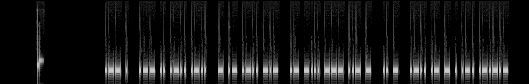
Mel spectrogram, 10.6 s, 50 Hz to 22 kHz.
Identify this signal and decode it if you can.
Morse code, heard as a keyed tone, about 34 wpm, 700 Hz. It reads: WE WILL TALK ABOUT IT LATER.
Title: Sentences from Top 1000 Words - Review Part 4 - 35wpm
